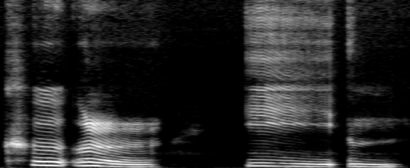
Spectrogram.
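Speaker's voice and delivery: 크을, 이은 very slow, held L then long EE-n; sound by sound. Shown as a demonstration. Teacher breaking clean apart, slow 크을, 이은. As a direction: draw out 크을, 이은 separately. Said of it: "영어 발음 정확하게 익혀볼까요".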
